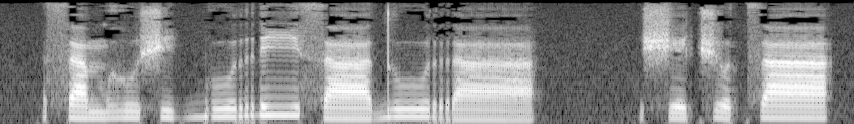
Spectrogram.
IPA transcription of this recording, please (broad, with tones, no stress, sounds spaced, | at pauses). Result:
s a˨ m ɣ u˨ ʃ i˨ ɡ͡b uː˦ r ɾ iː˦ s aː˨ d uː˦ r aː˨ | ʃ e˨ t͡ʃ ʊ˦˨ t͡s a˦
